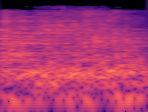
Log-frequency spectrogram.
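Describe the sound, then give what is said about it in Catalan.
Guardia Civil officers break down the door of a house that served as the base of a sexual exploitation network in the Balearic Islands. A single loud, harsh crashing impact lasts under a second. “Aquest és el so dels agents de la Guàrdia Civil tomant la porta d'un domicili que funcionava com a base d'una xarxa d'explotació sexual a les Balears.”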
